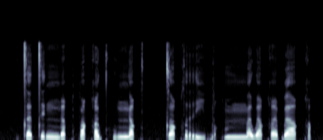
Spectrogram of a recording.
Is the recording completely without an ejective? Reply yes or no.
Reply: yes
